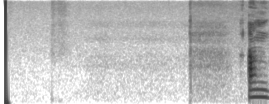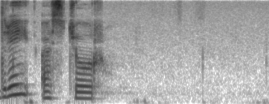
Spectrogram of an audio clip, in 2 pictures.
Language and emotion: Russian, neutral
